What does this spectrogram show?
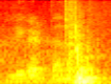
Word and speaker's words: Libertador: El Libertador. Libertador. That's how you say it.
